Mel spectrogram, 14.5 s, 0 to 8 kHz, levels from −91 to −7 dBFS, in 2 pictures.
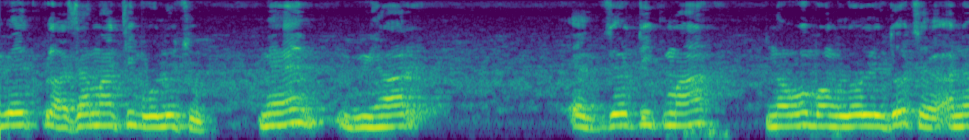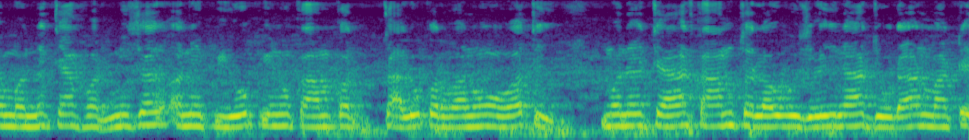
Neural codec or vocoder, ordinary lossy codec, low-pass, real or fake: none; none; none; real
